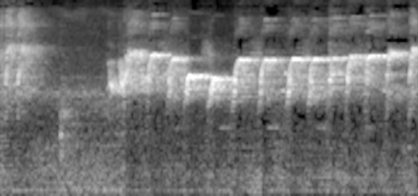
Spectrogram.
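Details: Greater green leafbird song played as a lure to coax a quiet bird into singing: rapid series of short rising whistled notes, about four per second, bright and steady.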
